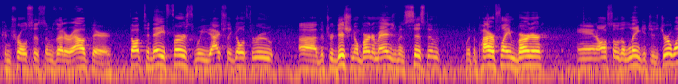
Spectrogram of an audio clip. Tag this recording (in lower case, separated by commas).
speech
